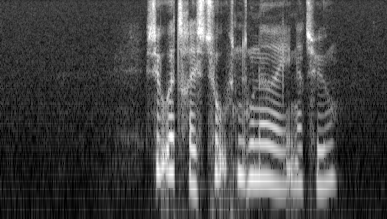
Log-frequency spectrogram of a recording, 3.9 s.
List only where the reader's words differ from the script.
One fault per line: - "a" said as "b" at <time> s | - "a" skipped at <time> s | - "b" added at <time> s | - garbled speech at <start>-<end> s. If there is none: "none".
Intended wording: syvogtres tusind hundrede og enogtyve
none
